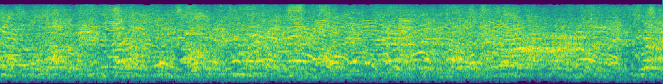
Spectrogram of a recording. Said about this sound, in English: You can hear them screaming out pain as these cops just keep shoving these clubs into their belly.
